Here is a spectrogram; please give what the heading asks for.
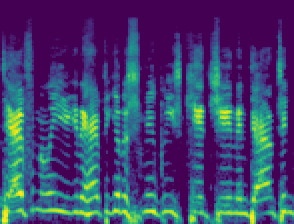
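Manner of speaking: high-pitched, eager voicemail rambler; Ralph. Retold or imitated. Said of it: "it's, it's Ralph".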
